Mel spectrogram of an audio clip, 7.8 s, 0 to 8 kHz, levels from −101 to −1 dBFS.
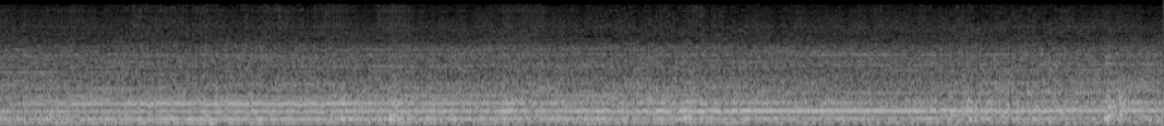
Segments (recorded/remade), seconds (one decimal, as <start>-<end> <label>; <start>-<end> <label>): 0.0-0.8 recorded; 0.8-2.2 remade; 2.2-4.0 recorded; 4.0-5.0 remade; 5.0-6.2 recorded; 6.2-7.2 remade; 7.2-7.8 recorded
